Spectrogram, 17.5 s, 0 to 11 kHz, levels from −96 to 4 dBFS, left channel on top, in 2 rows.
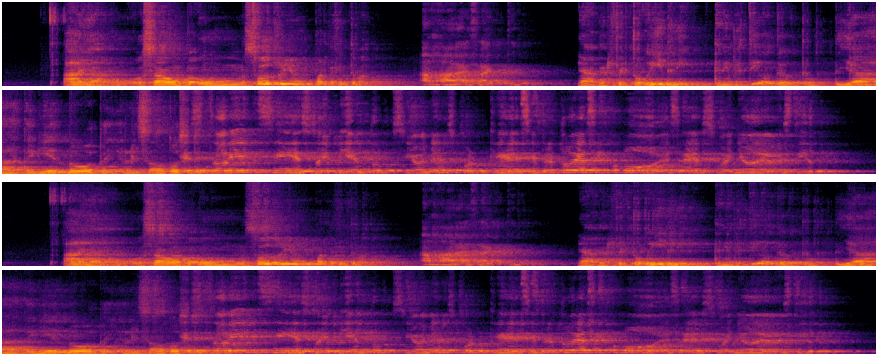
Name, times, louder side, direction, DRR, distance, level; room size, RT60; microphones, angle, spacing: voice 1, 0.6-3.7 5.8-6.9 7.1-10.8, left 1 dB, 60° left, -3 dB, 3.3 m, -25 dB
voice 2, 4.2-5.2 10.5-16.8, left 1 dB, 20° left, -2 dB, 7.6 m, -32 dB
28.0 x 23.5 x 6.2 m, 1.3 s
head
